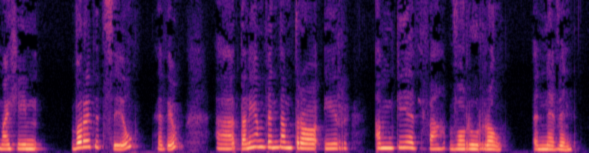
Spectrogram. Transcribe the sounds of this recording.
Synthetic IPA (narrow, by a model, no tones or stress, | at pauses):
mahiːn | vɔɾɛdɨd̥sɨːlˠ | hɛðɪw | əːd̥aniamvɨndamdrɔːiɾ | amɡɪɛðvavɔɾʊɾɔlˠ | ənːɛvɨn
